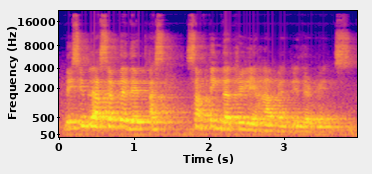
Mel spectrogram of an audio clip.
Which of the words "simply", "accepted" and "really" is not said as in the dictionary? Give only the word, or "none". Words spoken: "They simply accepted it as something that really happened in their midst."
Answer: accepted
